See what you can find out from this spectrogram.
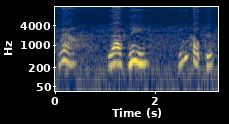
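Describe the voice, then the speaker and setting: An actress playing a devoted, naive and chirpy American secretary in a 1940s radio drama, fussing earnestly and adoringly. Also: female voice, high voice, slow pace. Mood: fretting, earnest. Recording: old radio broadcast, faint noise.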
